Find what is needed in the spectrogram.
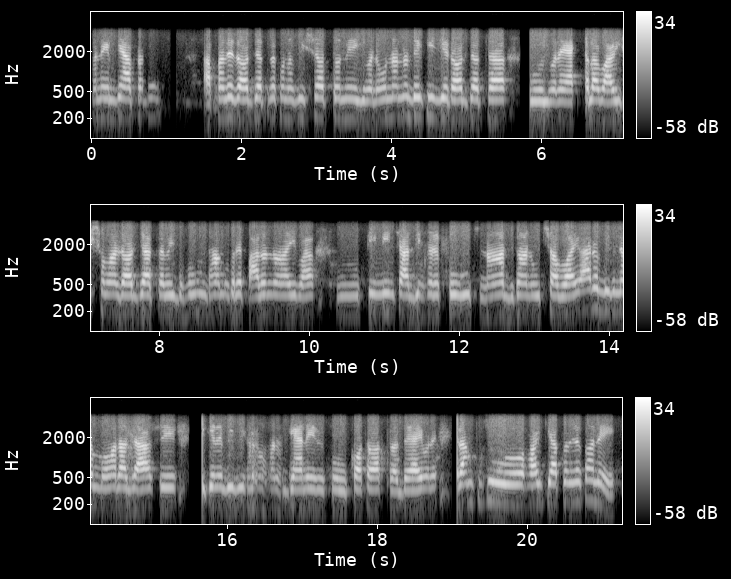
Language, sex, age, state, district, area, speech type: Bengali, male, 30-45, West Bengal, Dakshin Dinajpur, urban, conversation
